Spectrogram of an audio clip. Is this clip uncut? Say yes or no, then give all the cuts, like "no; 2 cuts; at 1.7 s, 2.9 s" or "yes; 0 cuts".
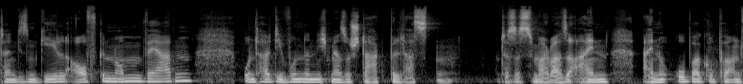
yes; 0 cuts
